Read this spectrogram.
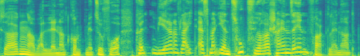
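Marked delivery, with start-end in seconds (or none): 2.0-4.6 put-on high-pitched little boy demanding; child challenging. A narrator's reading. Boy turning tables on train driver, high challenging child voice.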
